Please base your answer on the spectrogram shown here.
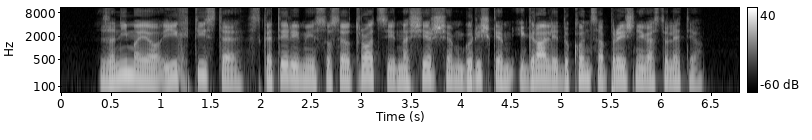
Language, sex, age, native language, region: Slovenian, male, 18-29, Slovenian, Carinthia region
